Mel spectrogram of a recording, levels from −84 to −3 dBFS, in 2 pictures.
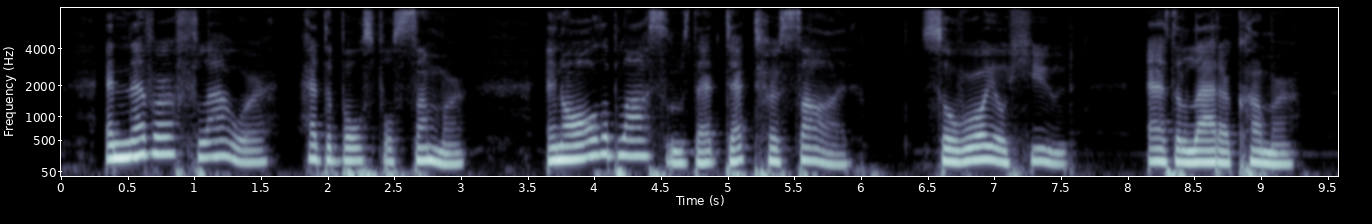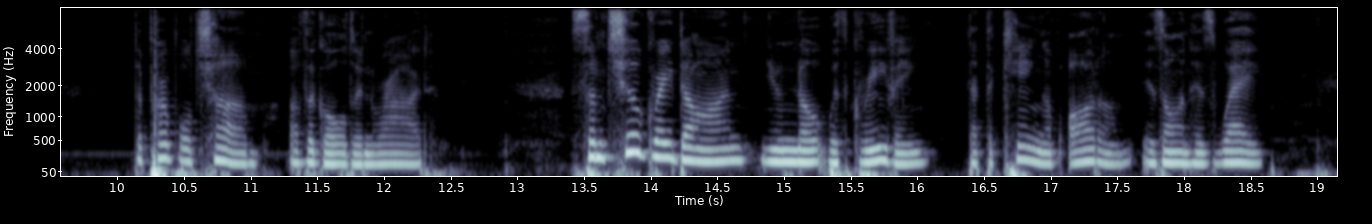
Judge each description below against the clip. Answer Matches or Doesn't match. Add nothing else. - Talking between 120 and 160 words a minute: Matches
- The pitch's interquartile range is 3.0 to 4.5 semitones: Matches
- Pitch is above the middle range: Doesn't match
